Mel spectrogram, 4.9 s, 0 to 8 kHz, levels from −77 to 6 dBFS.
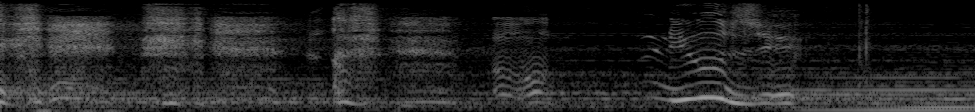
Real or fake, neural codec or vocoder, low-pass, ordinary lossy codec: real; none; 7.2 kHz; none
